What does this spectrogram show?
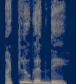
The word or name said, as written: ಅಟ್ಲುಗದ್ದೆ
